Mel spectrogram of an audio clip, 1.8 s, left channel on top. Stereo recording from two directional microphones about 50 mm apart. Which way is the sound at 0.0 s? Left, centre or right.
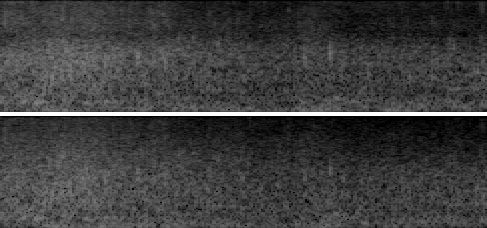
Left.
